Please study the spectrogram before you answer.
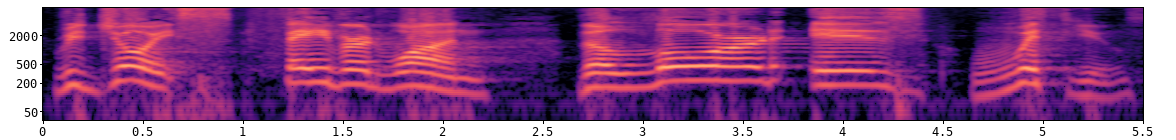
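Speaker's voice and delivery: loud, slow angelic announcement; Gabriel's proclamation. Acted. Angel Gabriel appears and speaks to Mary, grand proclamation. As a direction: proclaim it with long drawn-out words. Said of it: "Gabriel appears, he speaks".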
